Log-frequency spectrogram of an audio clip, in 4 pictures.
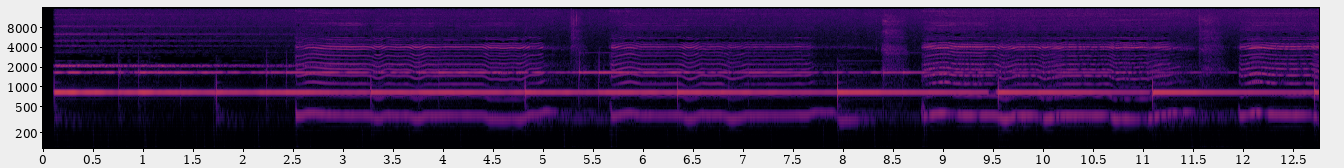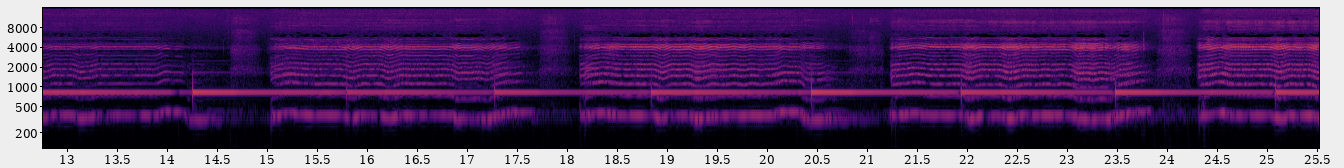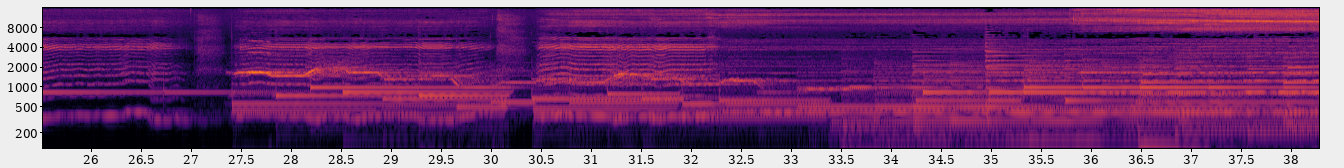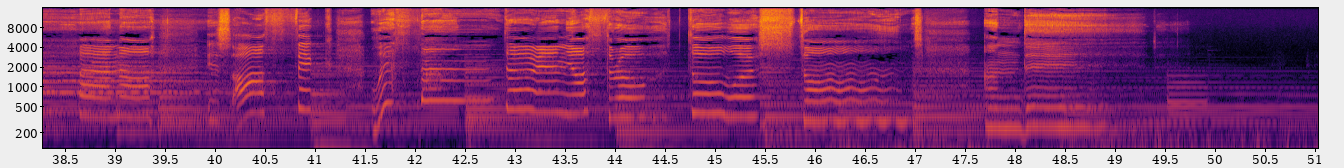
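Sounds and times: music: 0.1s - 51.0s
person humming: 12.0s - 51.0s.

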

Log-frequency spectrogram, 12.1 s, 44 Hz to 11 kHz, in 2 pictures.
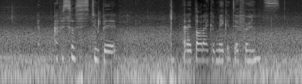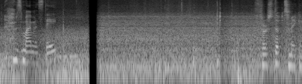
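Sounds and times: low rumble: 0.0s - 10.2s.

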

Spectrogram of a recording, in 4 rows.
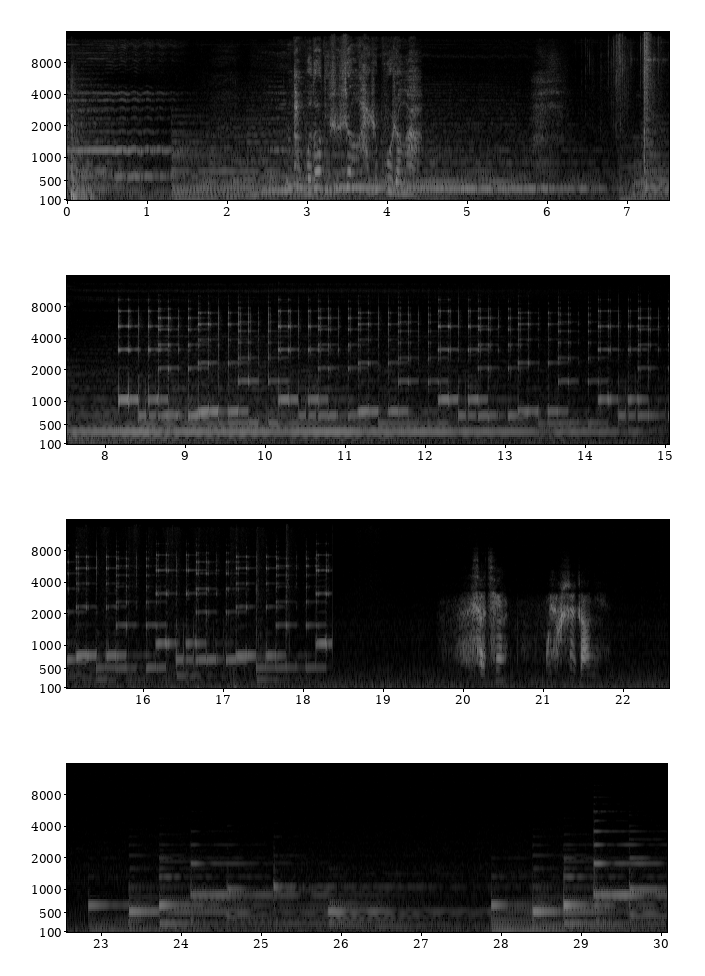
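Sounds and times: phone ringtone melody: 8.1s - 18.4s.

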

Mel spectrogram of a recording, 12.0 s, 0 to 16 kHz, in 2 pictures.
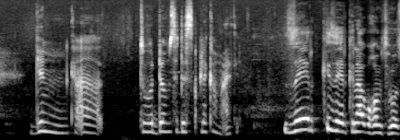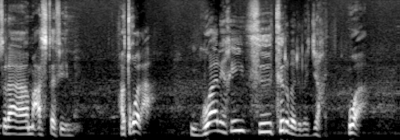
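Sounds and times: woman talking: 0.5s - 3.8s.

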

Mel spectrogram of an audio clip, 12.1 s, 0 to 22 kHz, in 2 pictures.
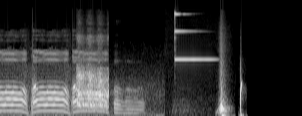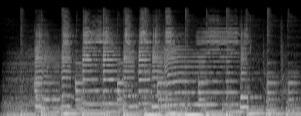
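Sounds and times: bright bell-like ding: 3.5s - 4.4s.

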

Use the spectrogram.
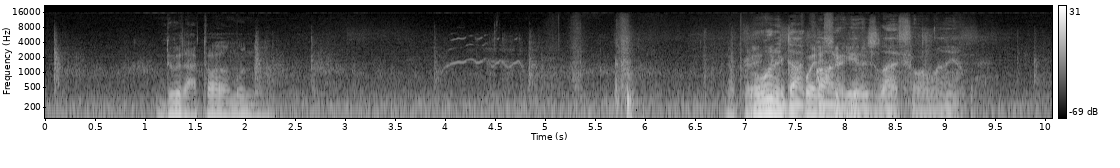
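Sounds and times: horse whinnying: 3.9s - 5.2s.

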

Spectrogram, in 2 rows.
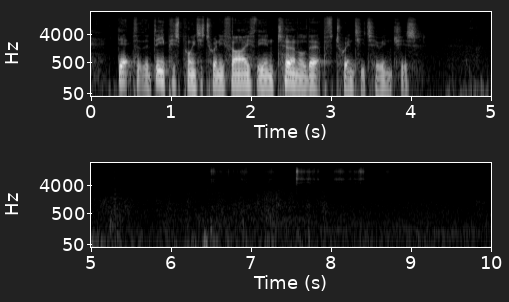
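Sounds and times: faint rustles: 4.4s - 8.8s.

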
